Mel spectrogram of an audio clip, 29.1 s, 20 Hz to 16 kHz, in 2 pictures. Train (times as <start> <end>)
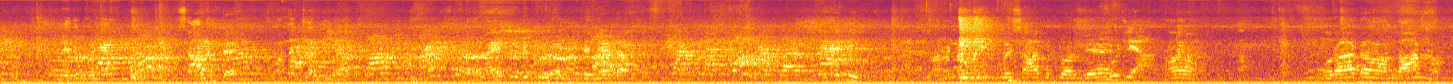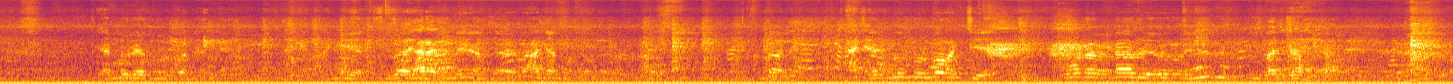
0.0 8.9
